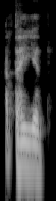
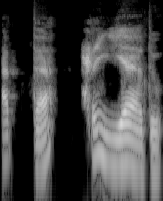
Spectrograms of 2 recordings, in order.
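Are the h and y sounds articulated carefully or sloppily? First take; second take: sloppily; carefully. First: The h and y sounds are rushed and blurred. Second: The h and y sounds are articulated slowly and clearly. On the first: The speaker calls it wrong. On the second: The speaker calls it right.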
